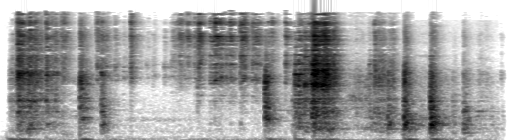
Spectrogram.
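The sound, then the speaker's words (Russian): Clean dishes and cutlery clatter and clink repeatedly as they are taken out of a dishwasher and set down in their places, a busy series of knocks and rattles with brief pauses, no voices. “Он доставал мытую посуду из посудомойки и складывал ее на свои места.”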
